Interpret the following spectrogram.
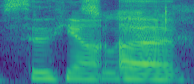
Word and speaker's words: Soo-hyun: Soo-Hyun.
